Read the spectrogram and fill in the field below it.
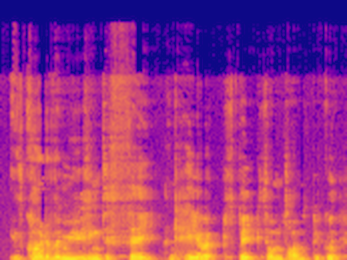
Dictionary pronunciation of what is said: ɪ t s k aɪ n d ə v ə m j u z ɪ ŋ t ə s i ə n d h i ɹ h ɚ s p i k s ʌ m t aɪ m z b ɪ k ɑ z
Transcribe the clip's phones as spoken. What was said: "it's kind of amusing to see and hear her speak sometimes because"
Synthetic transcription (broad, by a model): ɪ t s k aɪ n d ə v ə m j u z ɪ ŋ t ə s i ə n h i ɹ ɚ s p i k s ʌ m t aɪ m z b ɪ k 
